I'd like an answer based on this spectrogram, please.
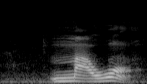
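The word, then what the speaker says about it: marron: distrito nacional bien marrón mahou ma la pronunciación es realmente similar español pero requiere suavizar un poco la r bien y la nasa lización al final se reduce mahou porque pitea podemos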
